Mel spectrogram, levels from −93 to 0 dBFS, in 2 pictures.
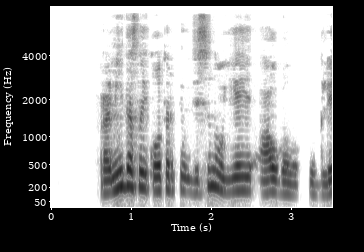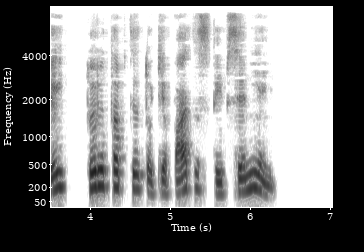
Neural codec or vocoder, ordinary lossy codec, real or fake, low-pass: none; AAC, 32 kbps; real; 7.2 kHz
